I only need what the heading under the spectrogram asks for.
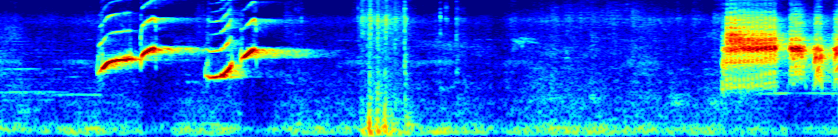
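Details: Common iora, a female calling the male, played as a lure: clear whistled notes sweeping sharply upward in two quick pairs, followed after a pause by a dry, buzzing rattle.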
